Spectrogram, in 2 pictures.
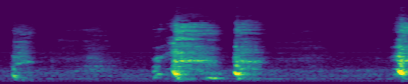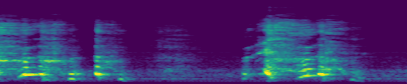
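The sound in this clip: A man in an audience coughs repeatedly, loud harsh bursts grouped in several clusters separated by short quiet pauses.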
